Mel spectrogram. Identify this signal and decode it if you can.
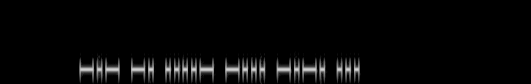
Morse code, heard as a keyed tone, about 27 wpm, 700 Hz. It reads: KN4BCS
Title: USA Call Signs - 6 Characters - Repeated 2x - 28wpm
